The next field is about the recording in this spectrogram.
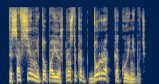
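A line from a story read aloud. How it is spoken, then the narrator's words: Angry shout. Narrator (Russian): Сердито кричит она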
